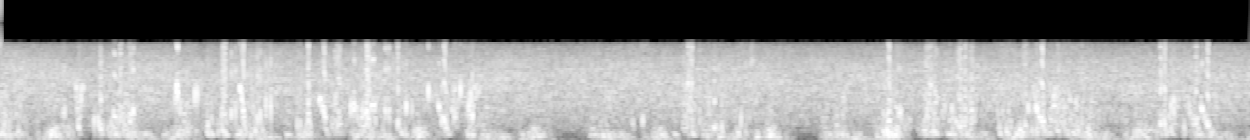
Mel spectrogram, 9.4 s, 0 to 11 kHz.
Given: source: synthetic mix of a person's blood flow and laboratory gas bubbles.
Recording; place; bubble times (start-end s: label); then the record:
Doppler ultrasound of blood flow; precordium
0.00-0.20 s: bubbles
0.45-1.06 s: bubbles
1.27-2.07 s: bubbles
2.13-3.13 s: bubbles
3.19-3.62 s: bubbles
4.72-4.86 s: bubbles
5.04-5.46 s: bubbles
5.50-5.68 s: bubbles
6.56-6.84 s: bubbles
6.88-7.35 s: bubbles
7.44-8.28 s: bubbles
8.56-9.13 s: bubbles
From the record:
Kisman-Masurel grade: 332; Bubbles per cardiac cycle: rolling drumbeat, 9 or more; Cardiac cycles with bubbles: 50 to 99%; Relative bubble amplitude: moderate (0.250 to 0.450); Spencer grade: 3 (all of the cardiac periods contain showers or single bubble signals, but not dominating or overriding the cardiac motion signals); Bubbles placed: anywhere in the cardiac cycle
